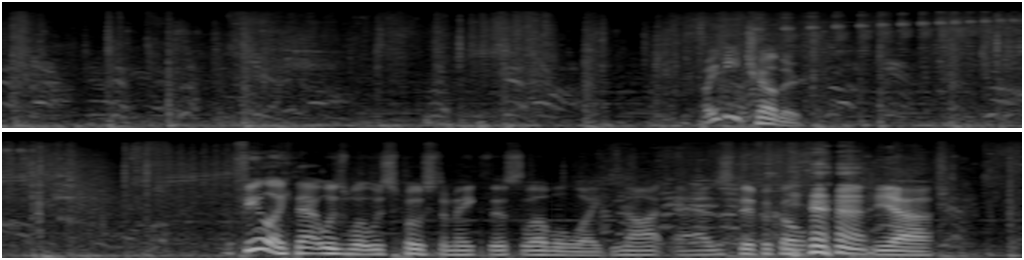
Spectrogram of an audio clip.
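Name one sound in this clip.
Punches and thuds from a video game land in quick bursts.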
